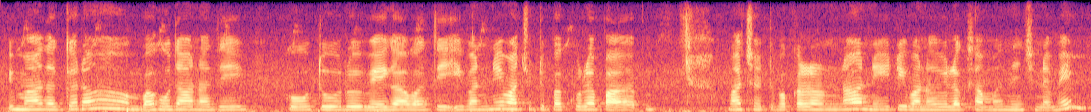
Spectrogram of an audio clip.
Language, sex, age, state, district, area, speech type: Telugu, female, 18-30, Andhra Pradesh, Srikakulam, urban, spontaneous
